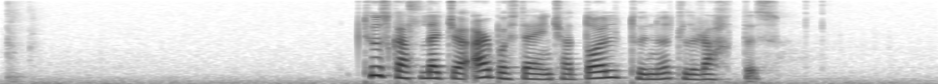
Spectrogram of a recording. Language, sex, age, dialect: Faroese, female, 15-35, Norðuroyggjar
